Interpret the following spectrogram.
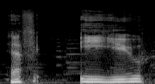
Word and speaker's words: feu: F-E-U. Feu. Feu. Feu. Lit feel. Feu. It's a weird sound. We don't have that in English, really, do we?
